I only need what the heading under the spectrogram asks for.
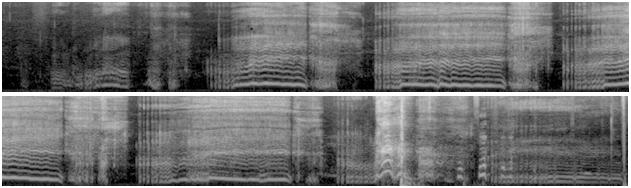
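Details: Pet Chihuahua guarding his bone indoors, growling in long drawn-out bursts of about a second or more, each harmonic-rich and slightly wavering, separated by short pauses; a louder clatter and scuffle near the end.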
